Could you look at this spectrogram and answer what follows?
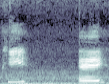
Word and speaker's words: pastern: Sounds like pasture, but that's not how you spell it. You spell P-A-S-T-E-R-N. Pastern.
